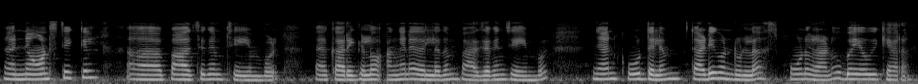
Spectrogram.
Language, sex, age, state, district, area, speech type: Malayalam, female, 18-30, Kerala, Thiruvananthapuram, urban, spontaneous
